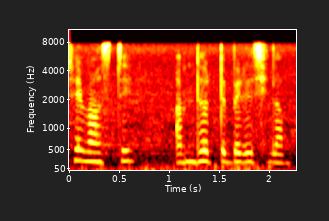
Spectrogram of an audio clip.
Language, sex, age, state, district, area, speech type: Bengali, female, 18-30, West Bengal, Dakshin Dinajpur, urban, spontaneous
